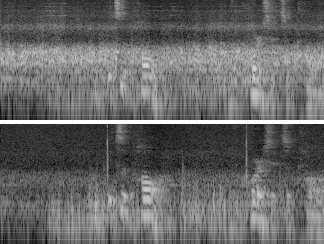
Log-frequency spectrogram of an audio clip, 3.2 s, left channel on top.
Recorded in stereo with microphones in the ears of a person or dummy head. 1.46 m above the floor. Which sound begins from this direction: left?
A man speaking, at 1.1 s.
